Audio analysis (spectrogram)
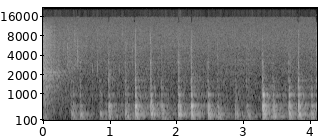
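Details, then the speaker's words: Generac RV generator with a vertical-shaft engine belt-driving the alternator, shaft turned slowly by hand: uneven clicks and rough scraping about twice a second, slight shaft play; alternator bearing badly worn and failing. "that bearing is bad real bad man see if you can hear that go up here to the top yeah it's definitely uh that noise is definitely right there"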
